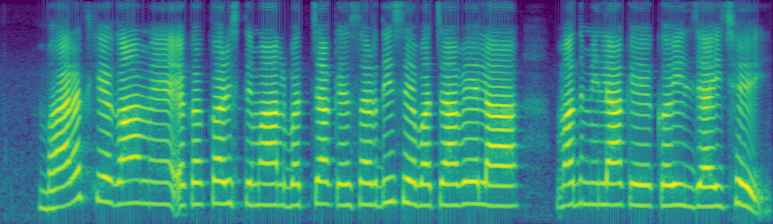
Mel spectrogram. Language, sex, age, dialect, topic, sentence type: Magahi, female, 18-24, Western, agriculture, statement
